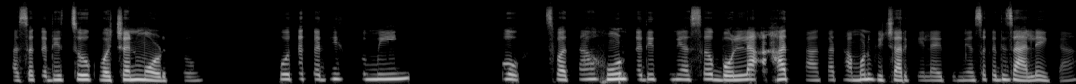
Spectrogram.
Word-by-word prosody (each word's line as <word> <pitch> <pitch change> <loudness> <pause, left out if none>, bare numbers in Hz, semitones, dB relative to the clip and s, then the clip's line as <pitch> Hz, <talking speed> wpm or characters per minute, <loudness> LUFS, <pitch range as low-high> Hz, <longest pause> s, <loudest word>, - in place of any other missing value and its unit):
असं 185 +3 0
कधी 200 +1 -2
चूक 220 -1 +3
वचन 200 +2 +4
मोडतो. 175 -3 0 0.9
हो, 240 - +2
तर 255 +3 -6
कधी 235 +2 -4
तुम्ही 240 0 0 1.1
हो, 235 -2 +2 0.3
स्वतःहून 235 +2 +3
कधी 225 +2 -3
तुम्ही 230 0 -7
असं 220 +1 -1
बोलला 205 +2 +3
आहात 230 +1 +2 0.2
का? 195 -1 -9
का 205 - -10
थांबून 210 +3 0
विचार 195 -1 0
केलाय 185 0 -10
तुम्ही, 185 +1 -14
असं 205 +4 -2
कधी 215 +1 -2
झालंय 200 -2 +2
का? 170 - -18
215 Hz, 145 wpm, -24 LUFS, 195-230 Hz, 1.1 s, वचन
